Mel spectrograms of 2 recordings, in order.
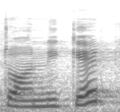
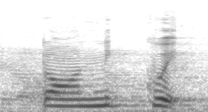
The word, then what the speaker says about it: tourniquet: A tourniquet, spelling of tourniquet, tourniquet. Okay, Tourniquet, tourniquet. Its T is silent, okay, tourniquet can be used.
